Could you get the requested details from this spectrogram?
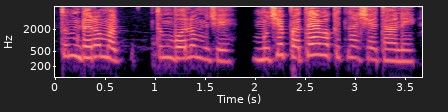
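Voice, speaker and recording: A woman's voice: very high-pitched, normal speed, darkish tone, dry recording, studio quality. A woman voicing a fussy, doting middle-aged mother-in-law who coaxes a shy girl in a fan-fiction voice story. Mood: coaxing. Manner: fussy, coaxing.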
